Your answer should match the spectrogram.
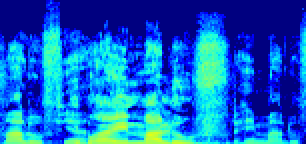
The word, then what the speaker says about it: Maalouf: C’est un grand fan, mais nous ne sommes pas d’accord sur la prononciation de ton nom de famille. IB : Maalouf. Maalouf.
